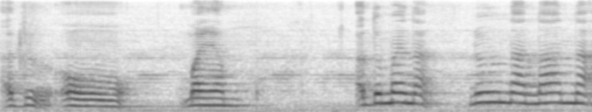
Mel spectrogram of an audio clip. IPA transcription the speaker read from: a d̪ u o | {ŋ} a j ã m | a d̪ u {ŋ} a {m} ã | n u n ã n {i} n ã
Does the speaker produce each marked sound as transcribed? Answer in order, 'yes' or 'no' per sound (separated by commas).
no, no, no, no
